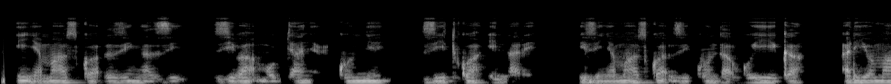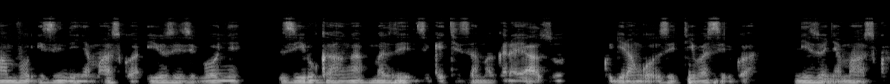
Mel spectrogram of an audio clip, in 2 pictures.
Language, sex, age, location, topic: Kinyarwanda, male, 36-49, Nyagatare, agriculture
